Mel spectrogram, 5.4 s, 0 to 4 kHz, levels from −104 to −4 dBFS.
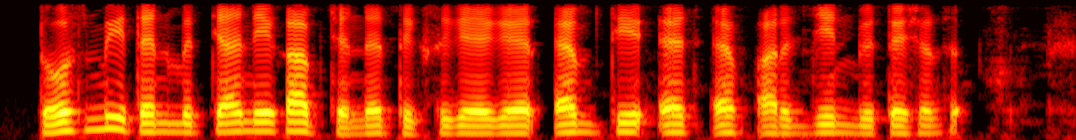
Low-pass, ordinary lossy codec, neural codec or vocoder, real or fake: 3.6 kHz; none; none; real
